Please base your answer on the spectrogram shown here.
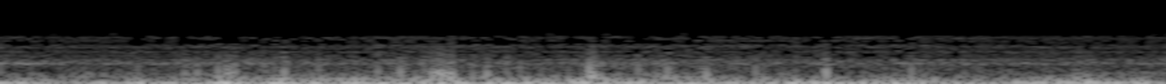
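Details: Steady low rumbling hum with throbbing wind-like noise and no animal calls.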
